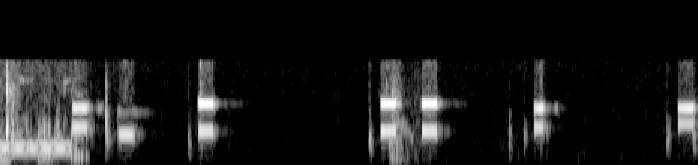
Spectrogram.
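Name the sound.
telephone dialing tones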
